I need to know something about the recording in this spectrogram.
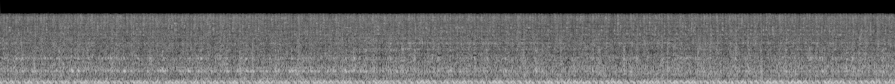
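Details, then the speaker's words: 1969 Volkswagen Beetle 1500cc air-cooled flat-four, cold start needing some choke: steady, even low drumming idle with dense mechanical rattle, no misses or knocks; normal cold idle. "so uh feel cold but this stage on I just love this sound the air-cooled Volkswagen sound is music to my I don't know what do you think"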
